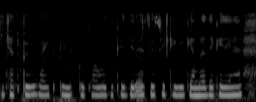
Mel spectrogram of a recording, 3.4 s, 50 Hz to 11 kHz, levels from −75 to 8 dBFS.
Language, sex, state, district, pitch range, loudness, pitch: Hindi, female, Bihar, Darbhanga, 215-225 Hz, -40 LUFS, 220 Hz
